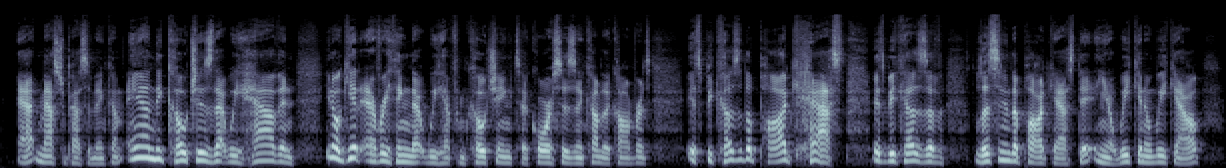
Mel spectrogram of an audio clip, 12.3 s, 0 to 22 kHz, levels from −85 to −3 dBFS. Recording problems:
none

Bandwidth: 15 kHz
